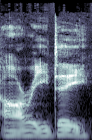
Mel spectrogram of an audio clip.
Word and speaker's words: read: read read read so the pronunciation is like it's re d but the spending is different it's like the color red I read a newspaper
